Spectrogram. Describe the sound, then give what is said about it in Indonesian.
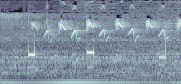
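Three short, clear mobile phone keypad beeps sound at uneven intervals as keys are pressed on a phone that is switched on but not working, each a brief electronic tone, with faint birds chirping throughout and a steady low hum underneath. “Keyboardnya juga bisa dipencet. Tapi nggak berfungsi.”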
